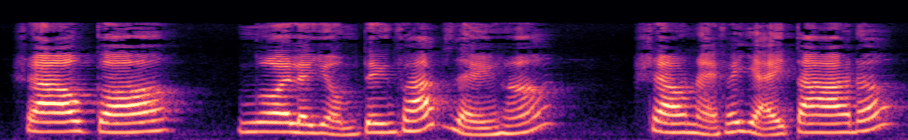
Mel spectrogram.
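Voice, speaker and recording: A woman voicing a playful, mischievous young man in an audiobook, with bright teasing exclamations. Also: high voice, normal speed, pitched above the performer's own voice. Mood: cheeky excited. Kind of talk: audiobook character voice.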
